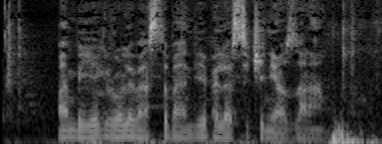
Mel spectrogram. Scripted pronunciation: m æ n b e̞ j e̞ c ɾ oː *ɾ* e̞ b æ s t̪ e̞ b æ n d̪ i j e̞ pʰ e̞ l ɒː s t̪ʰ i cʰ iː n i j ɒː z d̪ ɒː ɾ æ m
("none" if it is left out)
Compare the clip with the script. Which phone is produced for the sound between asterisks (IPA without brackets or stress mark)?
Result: l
